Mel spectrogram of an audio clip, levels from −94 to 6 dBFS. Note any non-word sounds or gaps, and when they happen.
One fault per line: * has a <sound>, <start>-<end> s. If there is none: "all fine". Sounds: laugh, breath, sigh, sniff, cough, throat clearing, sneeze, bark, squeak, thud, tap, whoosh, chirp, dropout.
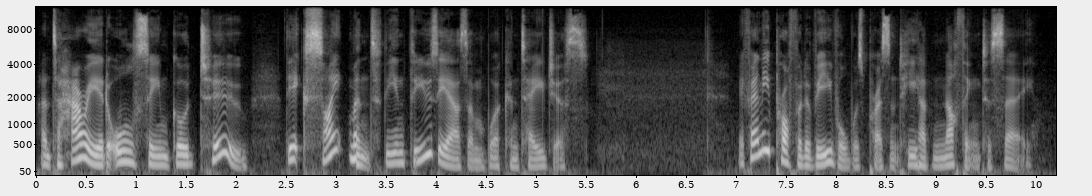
all fine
